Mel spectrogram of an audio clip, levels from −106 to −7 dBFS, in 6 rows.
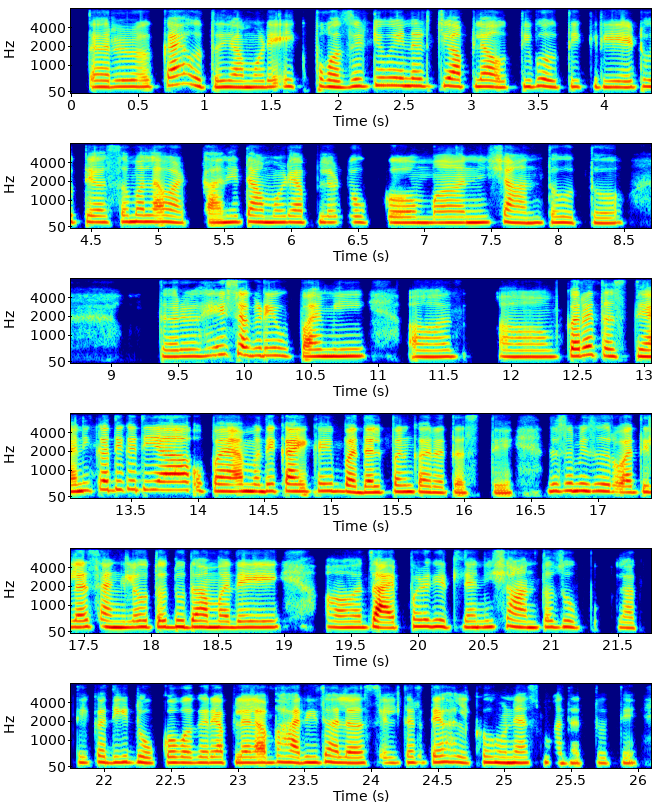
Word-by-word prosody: तर 225 Hz, +1 st, -1 dB
काय 295 Hz, +3 st, +2 dB
होतं, 235 Hz, -7 st, -2 dB
यामुळे 215 Hz, 0 st, +1 dB
एक 240 Hz, 0 st, -5 dB
पॉझिटिव्ह 245 Hz, +4 st, 0 dB
एनर्जी 260 Hz, -1 st, 0 dB
आपल्या 240 Hz, -1 st, +2 dB
अवतीभोवती 225 Hz, +1 st, -2 dB
क्रिएट 215 Hz, 0 st, -2 dB
होते, 230 Hz, -1 st, -4 dB
असं 220 Hz, +1 st, -2 dB
मला 230 Hz, 0 st, +2 dB
वाटतं 205 Hz, -3 st, -4 dB
आणि 215 Hz, 0 st, +1 dB
त्यामुळे 215 Hz, -1 st, +1 dB
आपलं 210 Hz, 0 st, -4 dB
डोकं, 200 Hz, -1 st, -2 dB
मन 200 Hz, +1 st, +1 dB
शांत 195 Hz, -2 st, -1 dB
होतं, 190 Hz, -2 st, -4 dB, 0.9 s
तर 230 Hz, 0 st, -1 dB
हे 290 Hz, +5 st, -3 dB
सगळे 275 Hz, -3 st, +1 dB
उपाय 245 Hz, -2 st, 0 dB
मी 245 Hz, +1 st, +3 dB, 0.3 s
अ, -, -, -4 dB, 0.6 s
अ, -, -, -2 dB, 0.5 s
करत 270 Hz, +2 st, +3 dB
असते 245 Hz, 0 st, -1 dB
आणि 245 Hz, +3 st, +4 dB
कधी-कधी 310 Hz, 0 st, 0 dB
या 295 Hz, -1 st, +6 dB, 0.2 s
उपायामध्ये 250 Hz, 0 st, +4 dB
काही-काही 250 Hz, 0 st, +4 dB
बदल 205 Hz, -1 st, +5 dB
पण 230 Hz, 0 st, +3 dB
करत 210 Hz, -3 st, -1 dB
असते. 95 Hz, -1 st, -5 dB, 0.3 s
जसं 250 Hz, +1 st, -1 dB
मी 260 Hz, -, +3 dB
सुरुवातीला 220 Hz, -3 st, +1 dB
सांगितलं 210 Hz, -2 st, +3 dB
होतं 225 Hz, 0 st, +1 dB
दुधामध्ये 215 Hz, -1 st, +3 dB, 0.4 s
अ, 205 Hz, -1 st, 0 dB
जायफळ 200 Hz, +6 st, +5 dB
घेतल्याने 215 Hz, -1 st, 0 dB
शांत 220 Hz, -4 st, +1 dB
झोप 215 Hz, -2 st, -2 dB, 0.3 s
लागते, 190 Hz, +1 st, -7 dB
कधी 210 Hz, -1 st, -1 dB
डोकं 200 Hz, -1 st, -1 dB
वगैरे 195 Hz, 0 st, -1 dB
आपल्याला 195 Hz, 0 st, +1 dB
भारी 205 Hz, -1 st, +2 dB
झालं 195 Hz, -4 st, +2 dB
असेल, 190 Hz, 0 st, -9 dB
तर 205 Hz, 0 st, -3 dB
ते 215 Hz, -, +2 dB
हलकं 210 Hz, -2 st, -3 dB
होण्यास 195 Hz, -1 st, +1 dB
मदत 180 Hz, 0 st, -9 dB
होते. 185 Hz, +1 st, -9 dB
220 Hz, 145 wpm, -22 LUFS, 205-240 Hz, 0.9 s, या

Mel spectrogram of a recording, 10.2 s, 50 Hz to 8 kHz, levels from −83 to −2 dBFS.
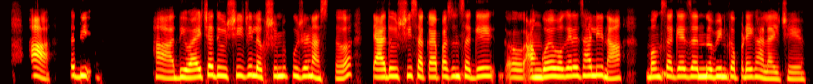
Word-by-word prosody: हां, -, -, +1 dB, 0.3 s
तर -, -, +1 dB
दि 270 Hz, +2 st, +2 dB, 0.8 s
हां, 215 Hz, -4 st, -2 dB
दिवाळीच्या 225 Hz, +4 st, +3 dB
दिवशी 270 Hz, +1 st, 0 dB
जे 280 Hz, +2 st, -1 dB
लक्ष्मीपूजन 255 Hz, +1 st, 0 dB
असतं 200 Hz, +1 st, -3 dB, 0.3 s
त्या 230 Hz, -1 st, +5 dB
दिवशी 250 Hz, +2 st, -1 dB
सकाळपासून 245 Hz, 0 st, 0 dB
सगळे 245 Hz, 0 st, -1 dB, 0.2 s
अ, -, -, -9 dB, 0.3 s
अंघोळ 230 Hz, +2 st, +4 dB
वगैरे 255 Hz, +2 st, +1 dB
झाली 275 Hz, +1 st, +1 dB
ना 205 Hz, -4 st, 0 dB, 0.3 s
मग 235 Hz, +1 st, 0 dB
सगळेजण 245 Hz, -1 st, +1 dB
नवीन 240 Hz, +1 st, +4 dB
कपडे 235 Hz, 0 st, -2 dB
घालायचे. 190 Hz, -5 st, -4 dB
240 Hz, 135 wpm, -25 LUFS, 225-255 Hz, 0.8 s, त्या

